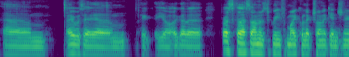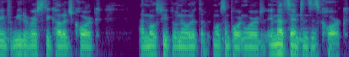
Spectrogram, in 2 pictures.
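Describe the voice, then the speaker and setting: A man's voice: fairly low pitch, little pitch movement, a little fast, darkish tone. A man in his forties with an Irish accent, telling his career story casually on a podcast, with many fillers and restarts. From Ireland. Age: 40s. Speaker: podcast guest, engineer.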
